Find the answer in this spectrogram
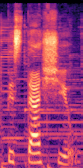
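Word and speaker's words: pistachio: पिस्ता को इंग्लिश में बोलते हैं हम पिस्ताशियो। यहाँ पर CH की साउंड श की आती है तो आप इसके बोलेंगे पिस्ताशियो।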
